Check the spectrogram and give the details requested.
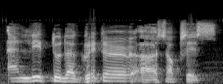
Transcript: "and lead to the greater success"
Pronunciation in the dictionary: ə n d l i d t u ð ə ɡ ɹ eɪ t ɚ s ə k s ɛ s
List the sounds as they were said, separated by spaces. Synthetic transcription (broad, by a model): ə n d l i d t u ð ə ɡ ɹ eɪ t ɚ s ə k s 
